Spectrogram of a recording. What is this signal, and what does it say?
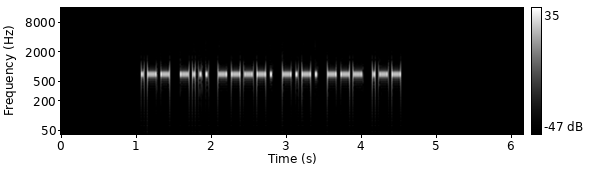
Morse code, heard as a keyed tone, about 28 wpm, 700 Hz. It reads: WB9COW
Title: USA Call Signs - 6 Characters - Repeated 2x - 28wpm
